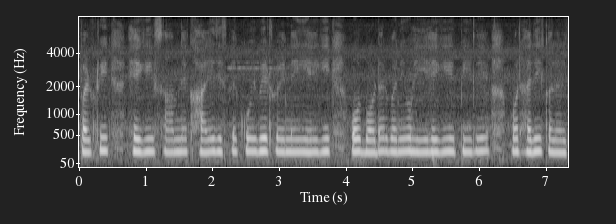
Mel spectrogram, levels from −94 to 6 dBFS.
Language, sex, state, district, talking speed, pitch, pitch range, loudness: Hindi, female, Bihar, Sitamarhi, 165 wpm, 215 Hz, 210-220 Hz, -22 LUFS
